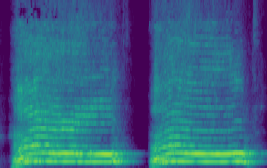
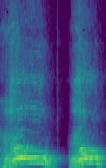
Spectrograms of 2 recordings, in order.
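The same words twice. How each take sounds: First: It sounds much more distressed. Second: It sounds only mildly distressed.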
